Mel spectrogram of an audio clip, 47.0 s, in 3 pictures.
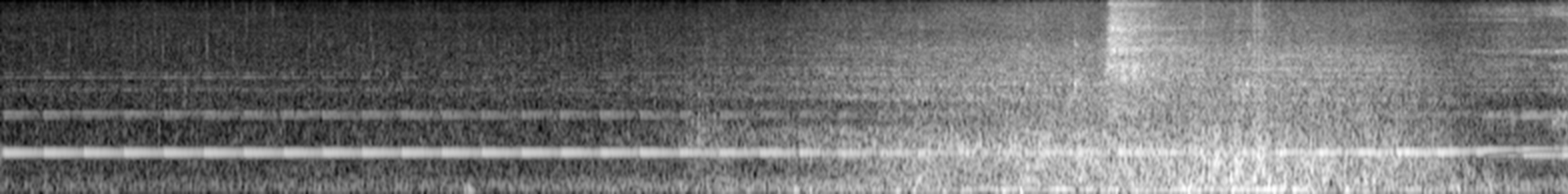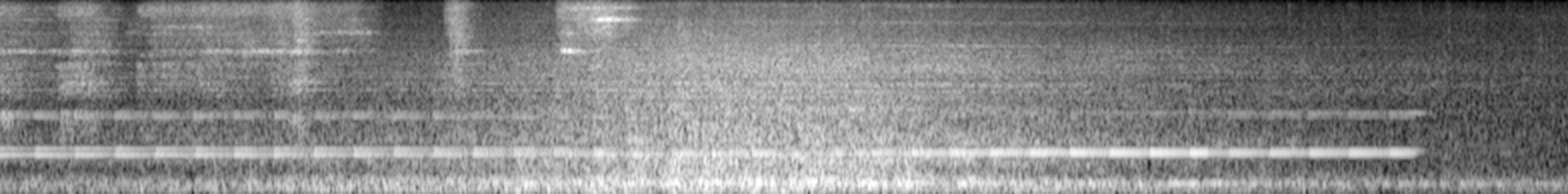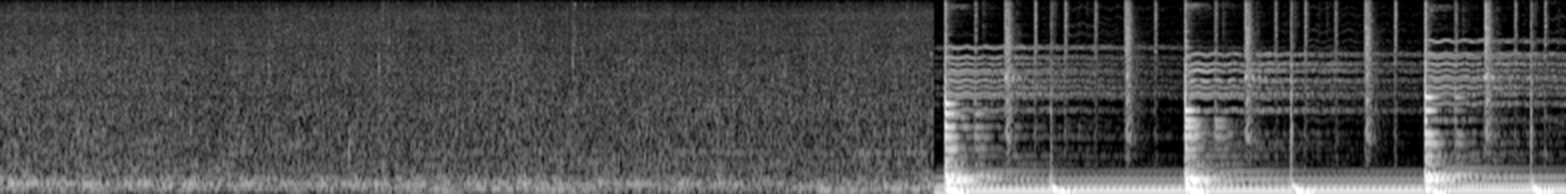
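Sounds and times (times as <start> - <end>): level crossing warning bell: 0.0 - 9.2, 13.0 - 30.0
electric trains passing: 0.0 - 30.7.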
